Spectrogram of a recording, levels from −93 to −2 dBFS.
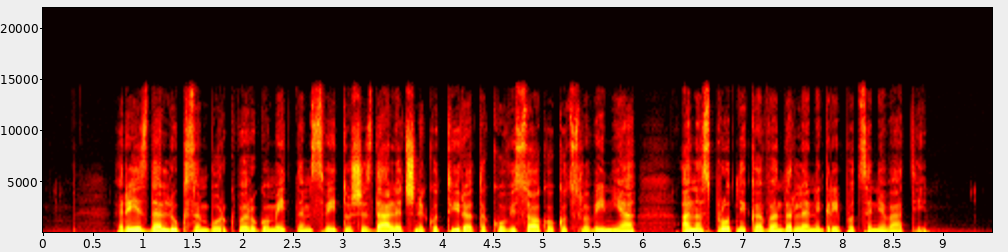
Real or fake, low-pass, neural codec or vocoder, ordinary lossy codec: real; 14.4 kHz; none; none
